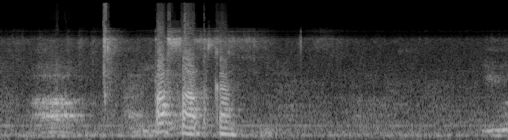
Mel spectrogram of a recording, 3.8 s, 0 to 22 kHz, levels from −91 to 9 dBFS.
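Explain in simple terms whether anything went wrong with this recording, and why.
Two problems can be heard. Microphone overload hits at 0.77 to 0.79 s and again from 1.17 to 1.7 s. The loudest peaks are chopped flat, giving a harsh crackle, likely because the input was set too high.

A microphone volume step-down follows at 1.18 s. The level drops suddenly and slightly, likely because the software turned the microphone down after that distorted peak.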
